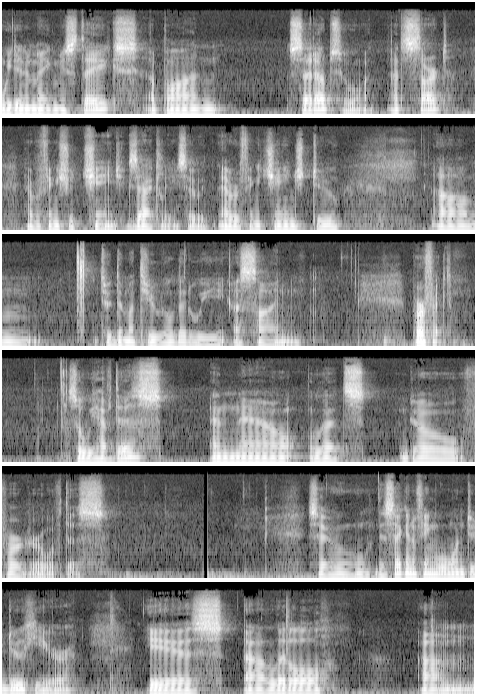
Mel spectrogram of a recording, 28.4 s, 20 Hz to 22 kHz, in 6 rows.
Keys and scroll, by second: 14.8 ctrl+s, 21.1 shift+F9.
